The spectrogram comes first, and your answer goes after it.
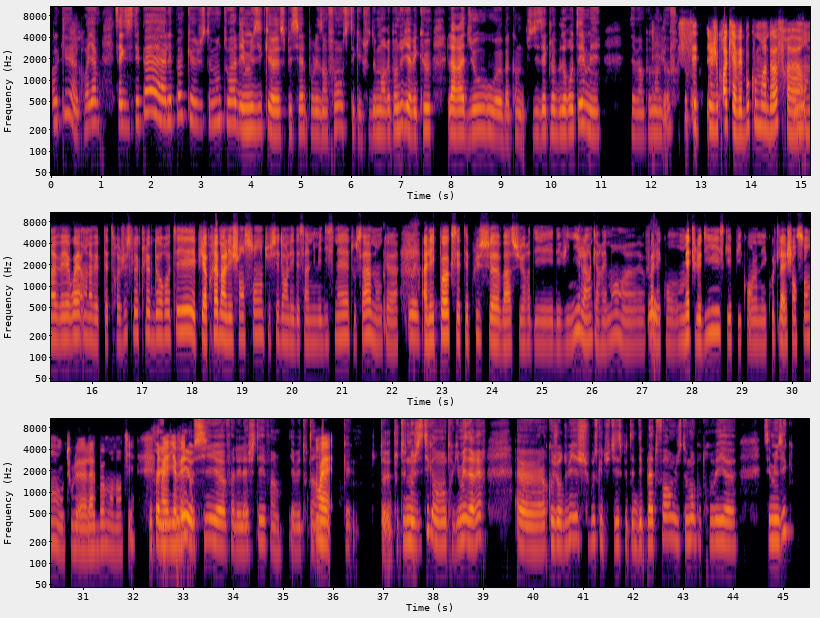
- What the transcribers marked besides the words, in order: none
- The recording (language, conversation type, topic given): French, podcast, Quelle chanson te ramène directement à ton enfance ?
